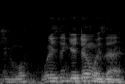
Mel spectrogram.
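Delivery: plain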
